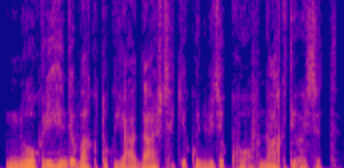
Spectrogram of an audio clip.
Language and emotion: Kashmiri, fearful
